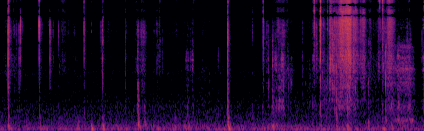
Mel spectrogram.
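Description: Near silence broken by faint, scattered light clicks and a brief soft paper rustle as fingers fold over the corners of double-sided tape backing on a paper card panel.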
